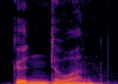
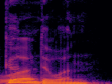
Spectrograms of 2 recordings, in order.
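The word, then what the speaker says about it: Gündoğan: Ilkay Gundogan. Gundogan. Make the G. See the little thing on the G. It's Turkish, isn't it? It's a y sound, not a.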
